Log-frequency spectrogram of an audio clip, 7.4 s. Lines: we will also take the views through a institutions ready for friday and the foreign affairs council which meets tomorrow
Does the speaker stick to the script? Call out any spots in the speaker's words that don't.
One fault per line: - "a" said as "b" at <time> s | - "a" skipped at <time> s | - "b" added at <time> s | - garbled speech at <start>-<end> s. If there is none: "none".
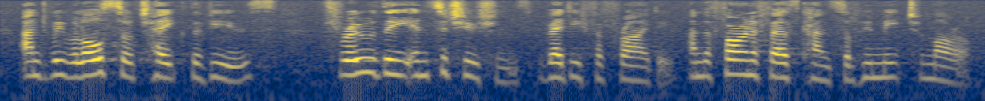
- "a" said as "the" at 2.8 s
